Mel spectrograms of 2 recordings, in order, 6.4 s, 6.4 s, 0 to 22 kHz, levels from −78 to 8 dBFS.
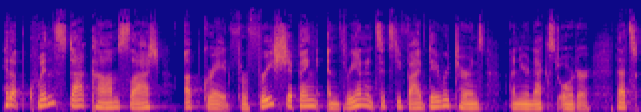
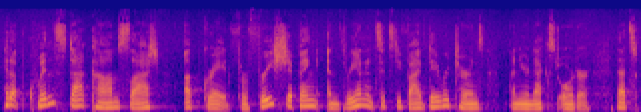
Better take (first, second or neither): first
